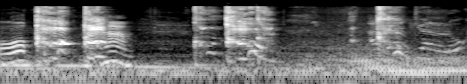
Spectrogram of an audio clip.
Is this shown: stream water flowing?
no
